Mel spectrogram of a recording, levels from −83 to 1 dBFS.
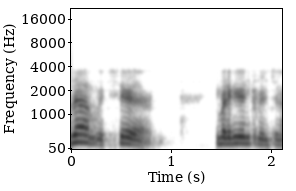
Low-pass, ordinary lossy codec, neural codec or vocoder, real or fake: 3.6 kHz; none; codec, 16 kHz, 1 kbps, FunCodec, trained on LibriTTS, 50 frames a second; fake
